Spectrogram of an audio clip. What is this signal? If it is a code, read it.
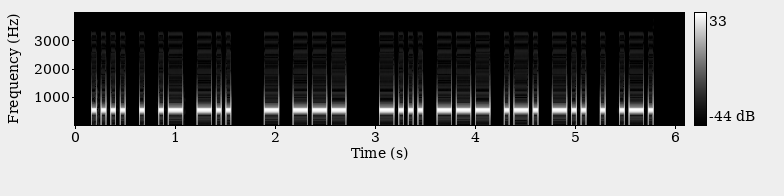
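Morse code, heard as a keyed tone, about 25 wpm, 550 Hz. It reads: HEAD TO BORDER
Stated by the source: Morse news headlines sent at 25 wpm.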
